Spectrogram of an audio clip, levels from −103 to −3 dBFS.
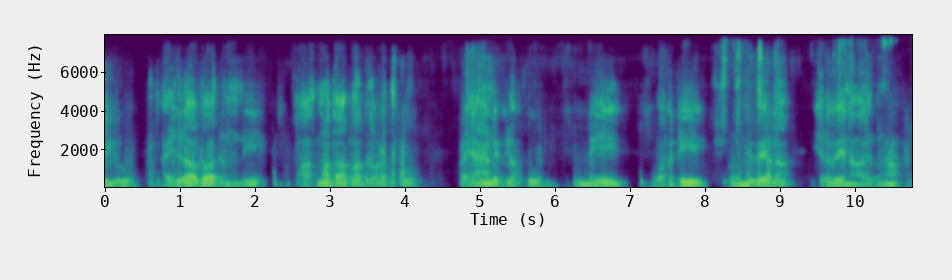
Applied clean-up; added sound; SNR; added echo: neural mask model Resemble Enhance denoiser.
